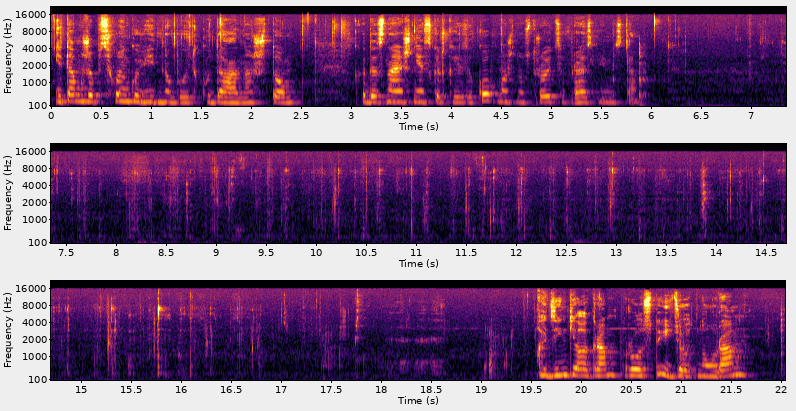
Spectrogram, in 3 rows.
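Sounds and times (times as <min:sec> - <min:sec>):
person chewing shrimp: 0:06.1 - 0:19.5.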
